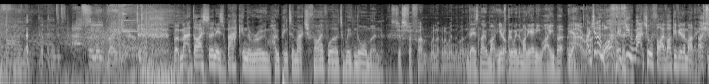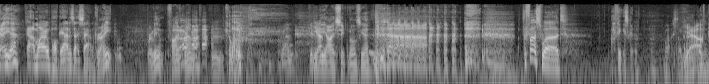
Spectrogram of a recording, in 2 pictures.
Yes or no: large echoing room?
no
